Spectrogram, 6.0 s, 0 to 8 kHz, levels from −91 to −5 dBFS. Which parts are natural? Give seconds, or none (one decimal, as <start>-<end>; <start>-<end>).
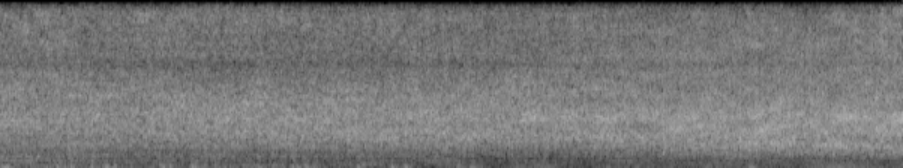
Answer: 0.0-4.2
